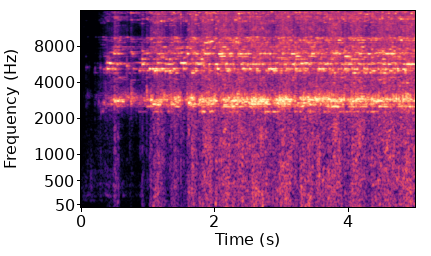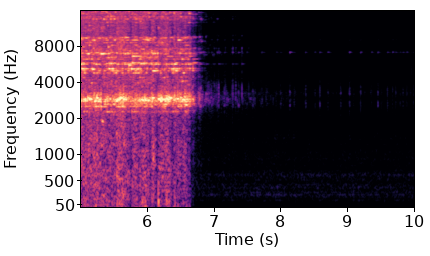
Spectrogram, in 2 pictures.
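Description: A Korean shaman's brass bell rattle (mudang bangul), a cluster of small brass bells on a handle, shaken hard and continuously for about six seconds. It then stops abruptly, leaving only faint scattered jingles as the bells settle.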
